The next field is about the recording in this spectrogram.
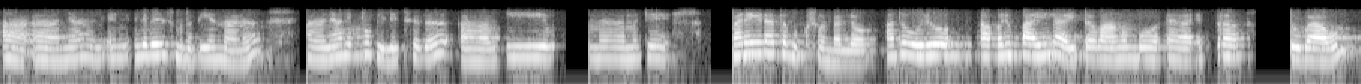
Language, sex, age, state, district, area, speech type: Malayalam, female, 18-30, Kerala, Thiruvananthapuram, rural, conversation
